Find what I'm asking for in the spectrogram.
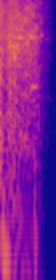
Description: snd_glass.ogg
